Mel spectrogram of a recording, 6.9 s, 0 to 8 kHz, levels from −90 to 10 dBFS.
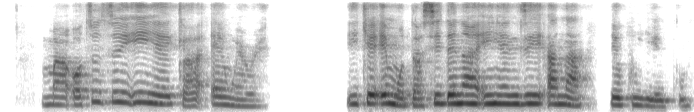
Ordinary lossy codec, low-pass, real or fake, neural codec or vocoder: AAC, 48 kbps; 7.2 kHz; real; none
